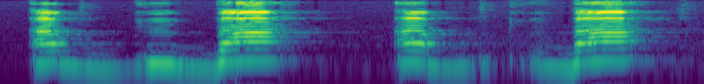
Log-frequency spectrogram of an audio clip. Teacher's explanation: बा 2 दफा पढ़ा जा रहा है, एक दफा अपने से पहले हर्फ के साथ मिलकर, और दूसरी मरतबा जो उस पर हरकत है जबर की, उसके मुताबिक पढ़ा जा रहा है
